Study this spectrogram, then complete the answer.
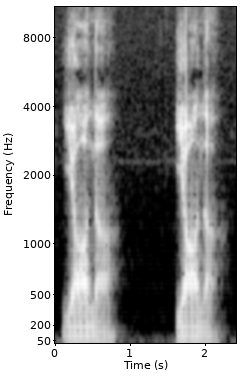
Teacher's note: because the second syllable begins with an 이응, the 니은 받침 in the first syllable carries over to the second syllable. So this word is pronounced as 연어.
